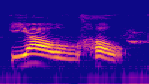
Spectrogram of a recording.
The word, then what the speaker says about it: Yahweh: E daí o Altíssimo mostrou para mim, me fez saber a pronúncia do seu nome, Yahweh.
